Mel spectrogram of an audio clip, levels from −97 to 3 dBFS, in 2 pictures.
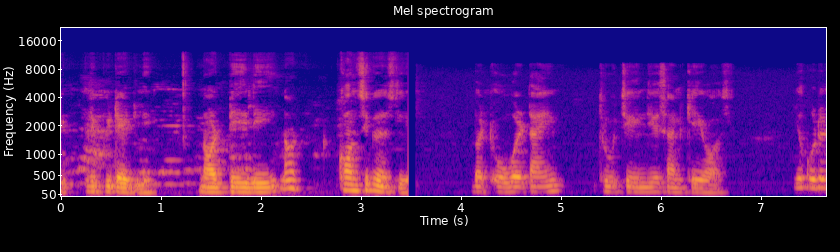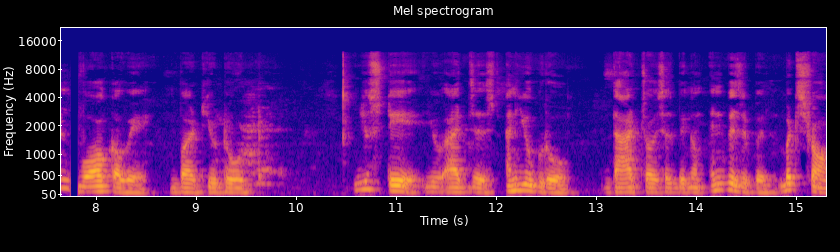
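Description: At 3.47 s the speech breaks for a gap of about 80 ms. Then the sound turns dull and boxy. Nothing comes through above 9 kHz, and the level drops by a few decibels. A faint new background hiss sits well below the speech. At 7.82 s the fuller sound returns. This is an input switched to a poorer device, likely a change to another microphone or a headset's call mode, with its narrower band, different tone and own noise.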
